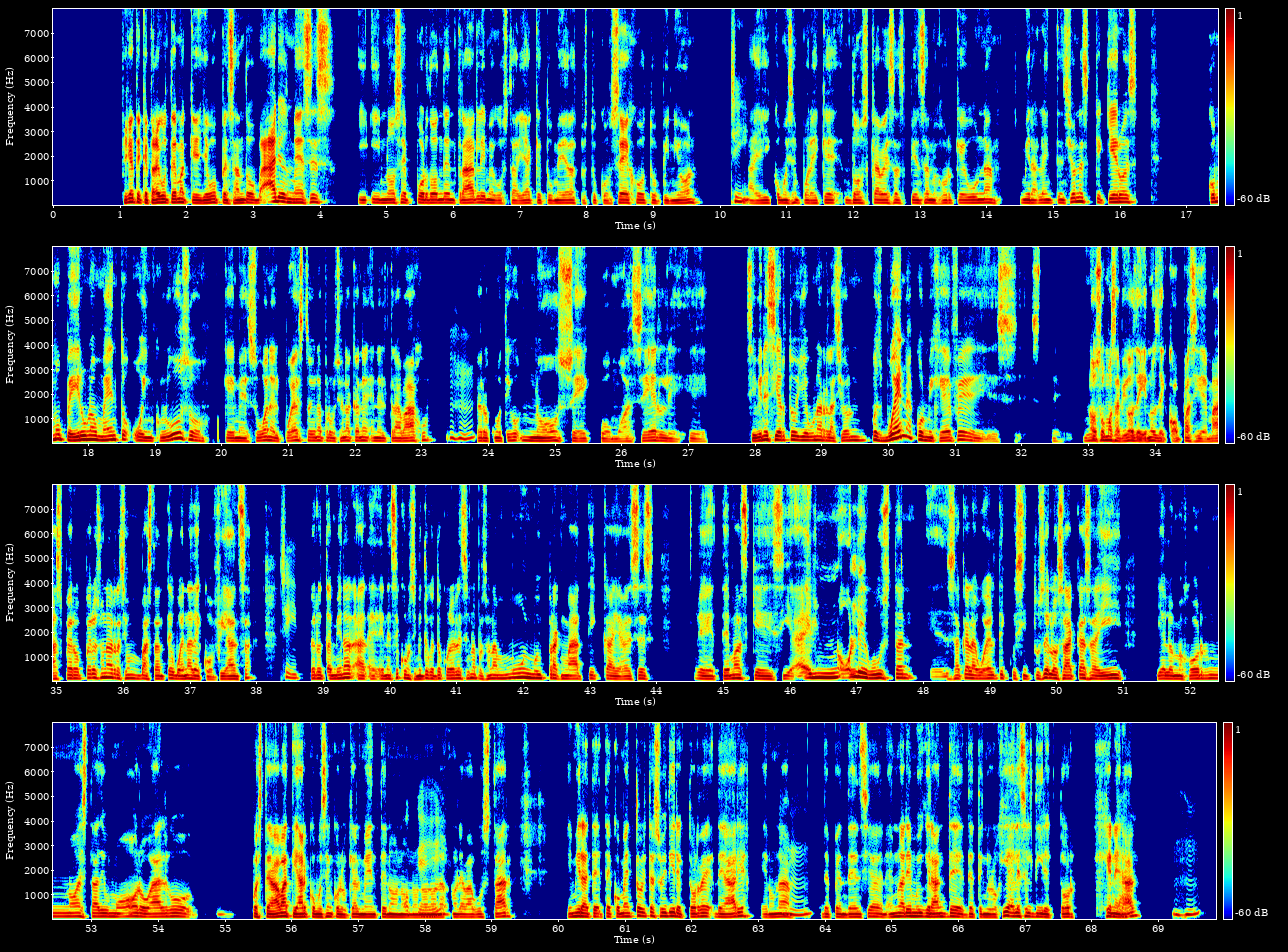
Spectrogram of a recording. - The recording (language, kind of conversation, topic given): Spanish, advice, ¿Cómo puedo pedir un aumento o una promoción en el trabajo?
- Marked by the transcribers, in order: other background noise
